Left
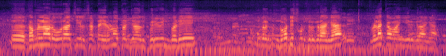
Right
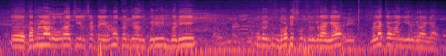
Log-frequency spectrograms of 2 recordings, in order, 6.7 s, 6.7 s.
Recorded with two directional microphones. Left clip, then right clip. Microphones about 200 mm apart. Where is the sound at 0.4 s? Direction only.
25° right (ahead or behind).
